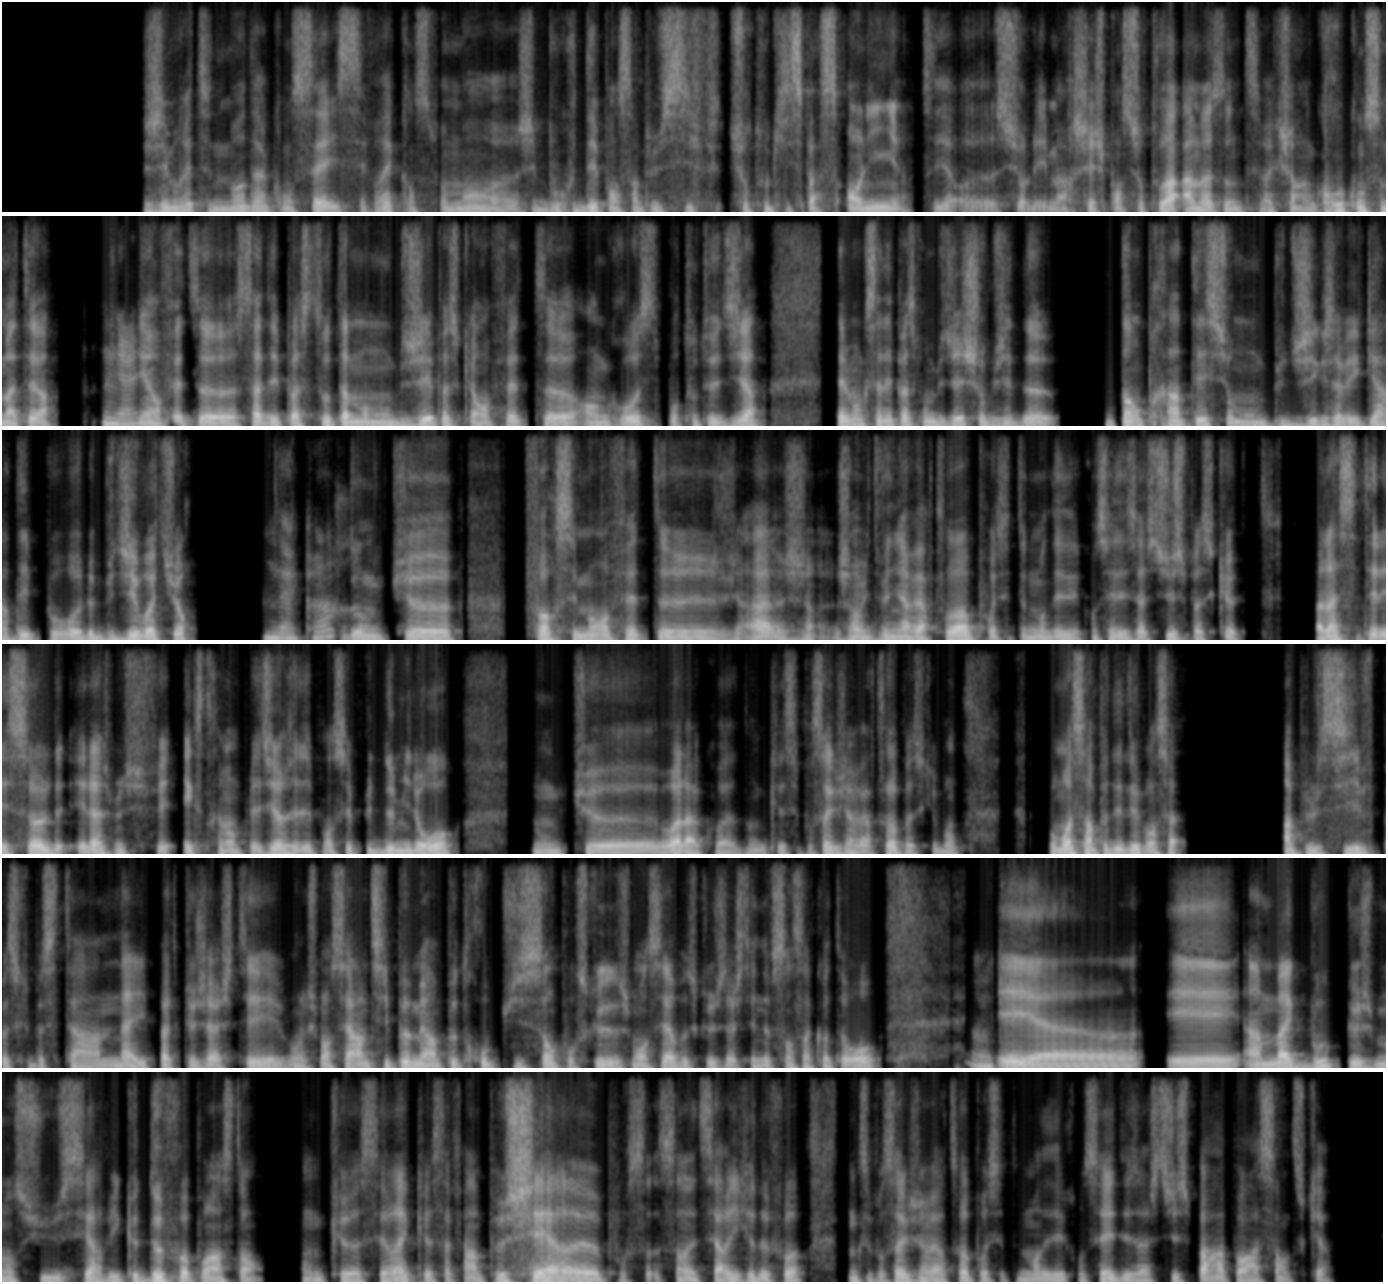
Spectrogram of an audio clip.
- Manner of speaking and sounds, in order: tapping; stressed: "cher"
- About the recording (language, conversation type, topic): French, advice, Comment éviter les achats impulsifs en ligne qui dépassent mon budget ?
